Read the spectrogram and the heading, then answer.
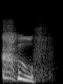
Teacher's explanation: keep in mind that the kuf should be deeper in the throat.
